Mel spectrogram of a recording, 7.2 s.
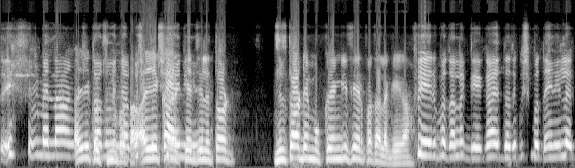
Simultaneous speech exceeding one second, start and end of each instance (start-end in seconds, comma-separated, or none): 0.9-2.5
